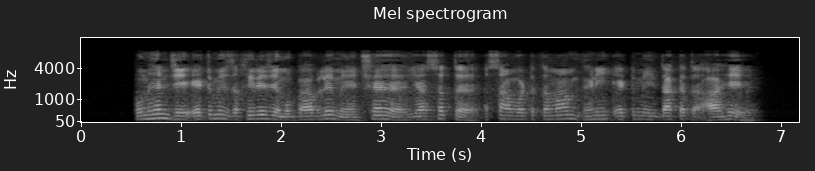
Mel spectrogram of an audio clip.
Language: Sindhi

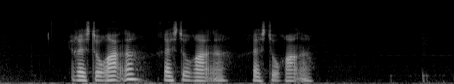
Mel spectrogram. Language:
Danish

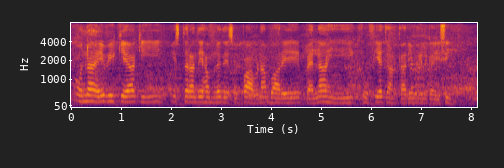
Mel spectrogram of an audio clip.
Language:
Punjabi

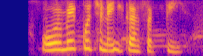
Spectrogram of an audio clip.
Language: Hindi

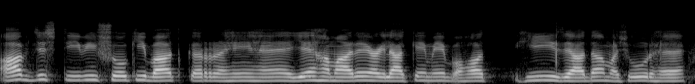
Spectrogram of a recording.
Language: Urdu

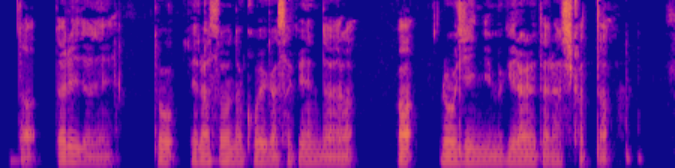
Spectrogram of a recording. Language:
Japanese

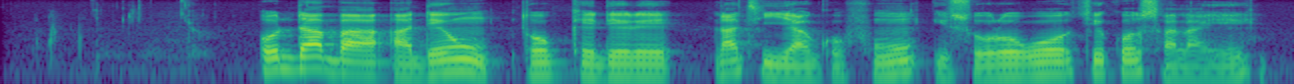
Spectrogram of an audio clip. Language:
Yoruba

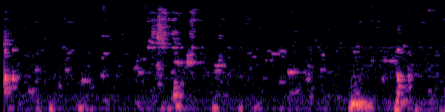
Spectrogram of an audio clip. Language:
Chinese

